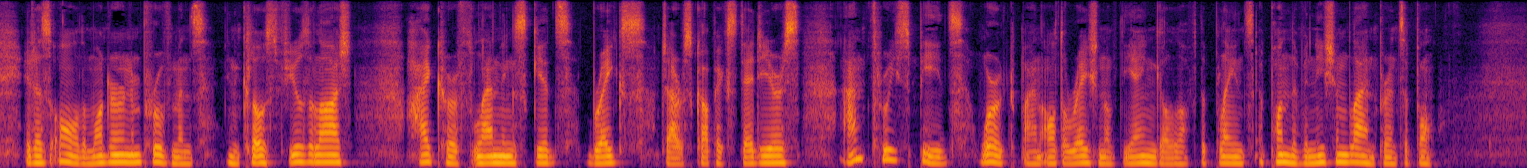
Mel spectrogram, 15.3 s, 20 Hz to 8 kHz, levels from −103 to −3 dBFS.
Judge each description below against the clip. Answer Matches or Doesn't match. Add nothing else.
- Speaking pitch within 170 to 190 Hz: Doesn't match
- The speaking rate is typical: Doesn't match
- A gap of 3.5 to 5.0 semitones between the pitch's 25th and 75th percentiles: Doesn't match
